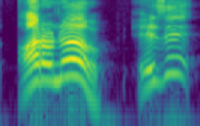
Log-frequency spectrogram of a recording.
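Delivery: very high, loud retort; imitated cheeky shouted comeback; shouting back. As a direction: holler it back across the water. Friend shouts back at neighbour.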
